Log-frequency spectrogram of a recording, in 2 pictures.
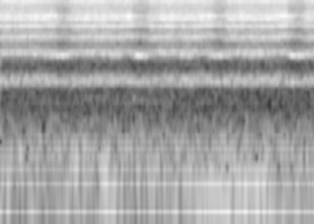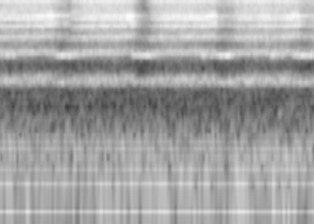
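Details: Continuous shrill cicada buzzing, layered in bands of high tone, with gentle dips roughly every second or so and one deeper dip near the end; nothing else audible.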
